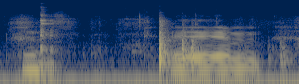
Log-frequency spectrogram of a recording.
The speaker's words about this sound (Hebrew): רק ככה שכולם יבינו, אנחנו שותים ותואמים פה יין. אנחנו ביין השלישי כן. כבר. רגע, אם אתם שומעים כל מיני צלילים של כוסות אה, כן. נוקשות וכוסות ומים, אז זה לא מים, זה יין.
